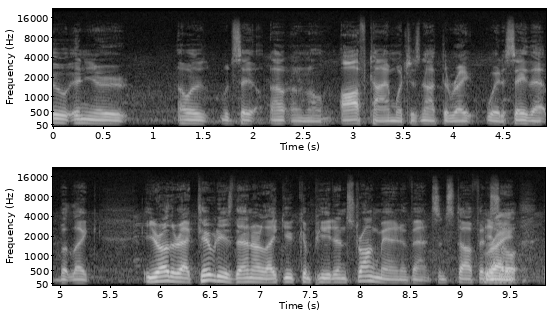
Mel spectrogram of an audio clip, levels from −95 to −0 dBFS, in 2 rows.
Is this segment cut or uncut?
uncut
